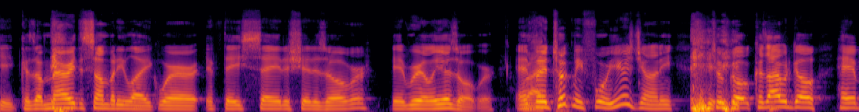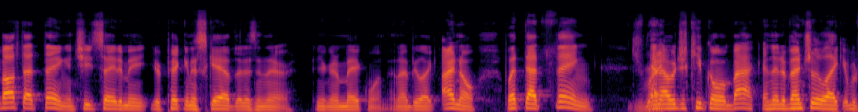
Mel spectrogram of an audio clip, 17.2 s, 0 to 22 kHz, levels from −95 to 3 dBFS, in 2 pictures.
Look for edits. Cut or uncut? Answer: uncut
